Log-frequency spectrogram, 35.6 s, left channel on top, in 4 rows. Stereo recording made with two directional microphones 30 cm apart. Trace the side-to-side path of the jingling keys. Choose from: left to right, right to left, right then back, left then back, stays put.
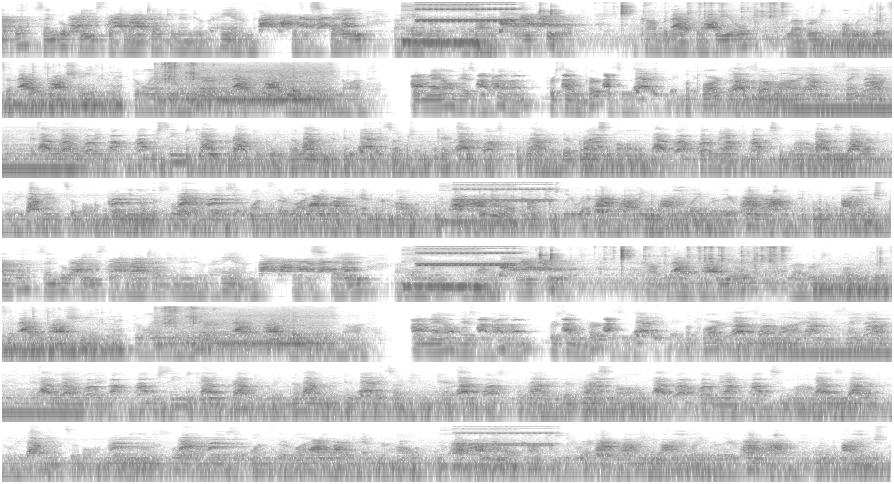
right to left.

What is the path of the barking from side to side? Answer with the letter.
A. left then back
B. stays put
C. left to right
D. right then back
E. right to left
B.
